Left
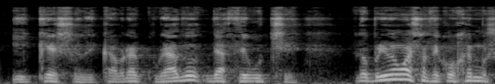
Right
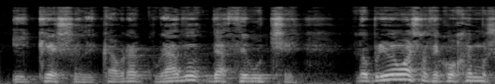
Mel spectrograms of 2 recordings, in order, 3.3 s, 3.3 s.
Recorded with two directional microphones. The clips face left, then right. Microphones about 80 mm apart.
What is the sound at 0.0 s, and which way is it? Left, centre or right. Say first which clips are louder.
A man's voice: left 1 dB; left.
